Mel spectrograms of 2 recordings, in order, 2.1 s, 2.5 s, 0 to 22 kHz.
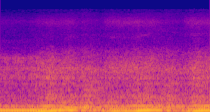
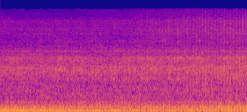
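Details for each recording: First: Range Rover P38 diesel after fuel injection pump timing adjustment (now 4.5–4.8, spec 4–5), following a no-power/won't-pull fault and gearbox fluid changes: deep, steady rumble revving cleanly and quickly with no hesitation; normal revving, throttle response now brilliant. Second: Range Rover P38 diesel lacking power, with injection pump being adjusted (injector quantity 29, said to be about 5): chugs slow and heavy at about 600 rpm idle instead of about 750 due to pump timing.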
